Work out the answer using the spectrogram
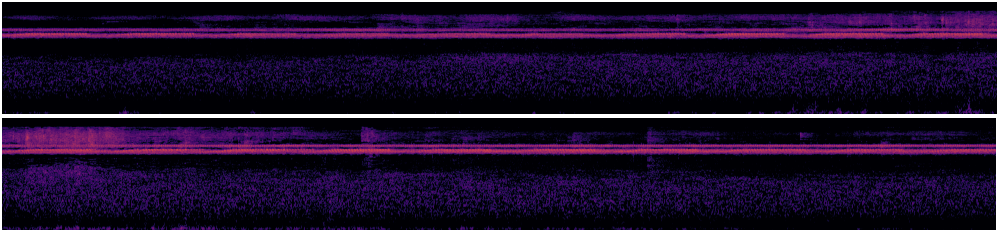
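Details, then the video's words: Crickets at night on a peaceful summer night: a steady, very high-pitched continuous trill with a paler band just above it, over soft wind-like hiss that swells briefly around the middle. "Crickets sound for meditation"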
